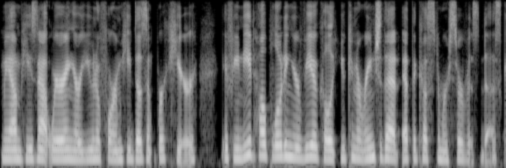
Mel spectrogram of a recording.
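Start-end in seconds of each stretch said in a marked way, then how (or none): none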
